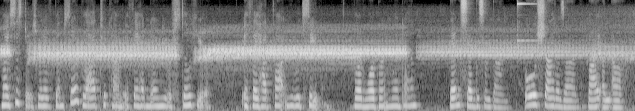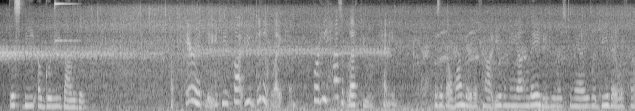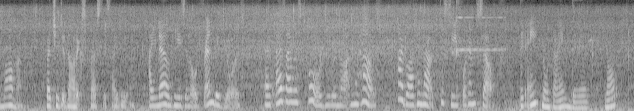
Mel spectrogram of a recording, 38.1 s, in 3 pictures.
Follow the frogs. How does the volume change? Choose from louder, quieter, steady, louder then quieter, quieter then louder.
quieter.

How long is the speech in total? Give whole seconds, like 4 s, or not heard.
35 s.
